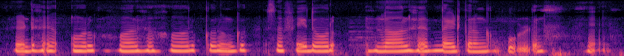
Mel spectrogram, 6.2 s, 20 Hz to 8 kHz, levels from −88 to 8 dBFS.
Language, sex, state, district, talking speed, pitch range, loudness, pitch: Hindi, female, Bihar, Gopalganj, 180 wpm, 210-225 Hz, -22 LUFS, 215 Hz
